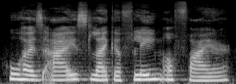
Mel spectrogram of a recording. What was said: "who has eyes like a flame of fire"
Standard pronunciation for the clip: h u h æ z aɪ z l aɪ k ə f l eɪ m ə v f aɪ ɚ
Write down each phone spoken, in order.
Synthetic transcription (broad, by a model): h u h æ z aɪ z l aɪ k ə f l eɪ m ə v f aɪ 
